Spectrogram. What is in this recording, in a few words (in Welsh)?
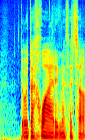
"chwaer", Welsh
